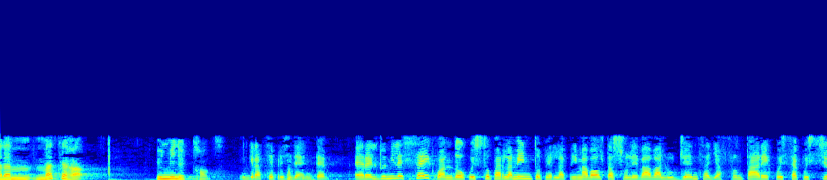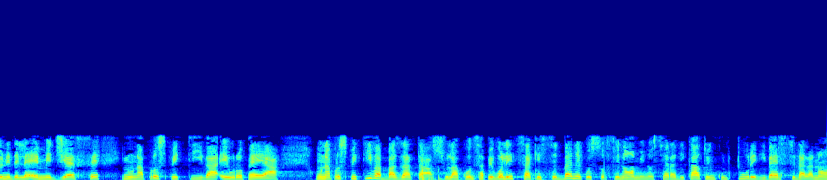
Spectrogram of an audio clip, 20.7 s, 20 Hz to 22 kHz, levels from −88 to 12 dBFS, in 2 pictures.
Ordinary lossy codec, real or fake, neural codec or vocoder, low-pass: none; real; none; 5.4 kHz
